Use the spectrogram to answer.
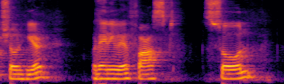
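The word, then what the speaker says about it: Seoul: here but anyway fast soul the e is silent soul and the currency is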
